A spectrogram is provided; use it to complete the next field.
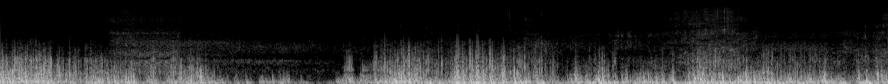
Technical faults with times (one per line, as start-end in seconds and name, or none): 1.55-1.75 overlapping chunks
4.75-4.95 overlapping chunks
7.95-8.15 overlapping chunks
